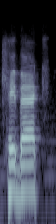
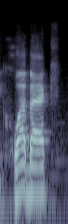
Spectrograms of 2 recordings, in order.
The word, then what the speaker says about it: Quebec: can say it like K back you can say Quebec um Quebec yeah but yeah yeah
